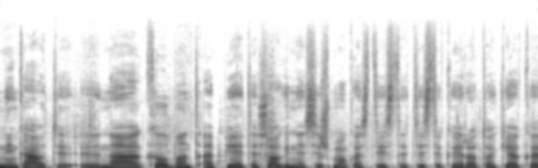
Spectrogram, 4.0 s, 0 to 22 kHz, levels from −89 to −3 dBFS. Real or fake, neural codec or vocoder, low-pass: real; none; 19.8 kHz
